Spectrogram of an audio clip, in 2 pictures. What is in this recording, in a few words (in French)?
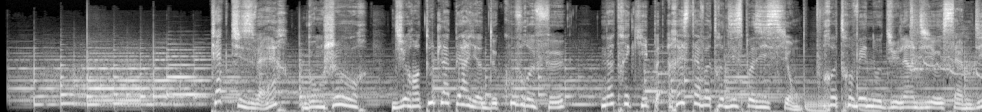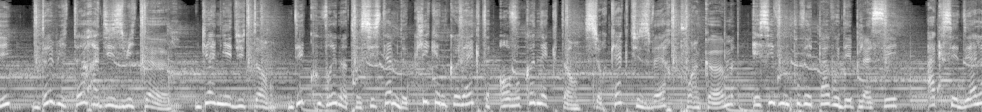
Répondeur; Adaptations couvre-feu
